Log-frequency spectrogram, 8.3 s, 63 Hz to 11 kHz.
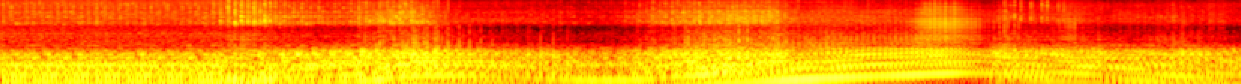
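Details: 2000 Chevy 4.8 V8 truck lightly revved with four coils deliberately unplugged, misfiring on four of eight cylinders; lumpy, uneven blips, the note rising and falling roughly.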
